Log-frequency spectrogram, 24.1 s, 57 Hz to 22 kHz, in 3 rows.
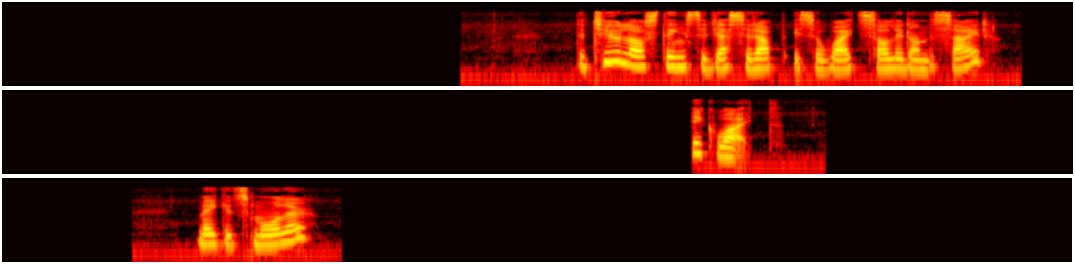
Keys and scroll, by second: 0.2 space, 14.9 Return.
